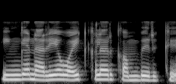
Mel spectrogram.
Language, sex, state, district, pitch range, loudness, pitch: Tamil, female, Tamil Nadu, Nilgiris, 200-225 Hz, -13 LUFS, 220 Hz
